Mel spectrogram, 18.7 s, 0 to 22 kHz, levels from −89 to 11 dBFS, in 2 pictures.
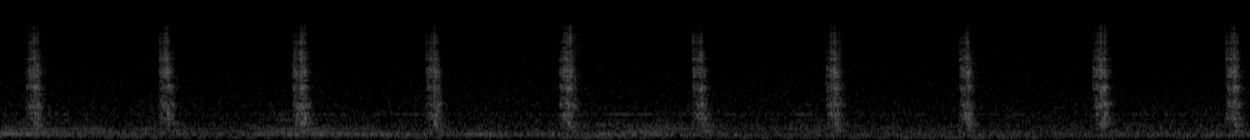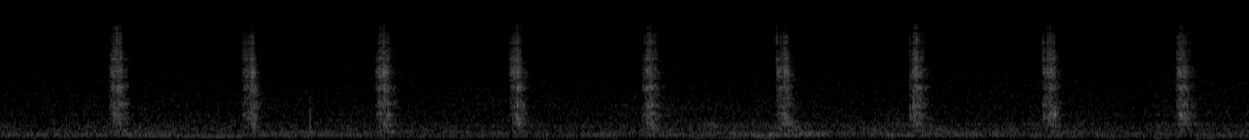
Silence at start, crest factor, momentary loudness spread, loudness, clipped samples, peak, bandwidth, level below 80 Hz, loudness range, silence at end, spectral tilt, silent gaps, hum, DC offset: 0 s; 26 dB; 15 LU; -59 LUFS; under 0.1%; -36 dBFS; 11.5 kHz; -88 dBFS; 1 LU; 0 s; -2 dB/octave; none; none; under 0.1%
